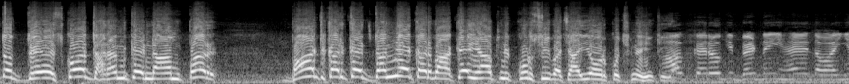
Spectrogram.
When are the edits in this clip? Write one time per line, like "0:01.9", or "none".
none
